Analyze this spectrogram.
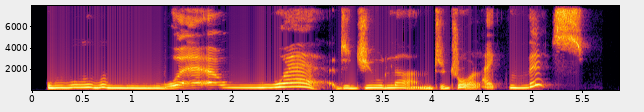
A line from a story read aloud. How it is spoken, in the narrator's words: He stammered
